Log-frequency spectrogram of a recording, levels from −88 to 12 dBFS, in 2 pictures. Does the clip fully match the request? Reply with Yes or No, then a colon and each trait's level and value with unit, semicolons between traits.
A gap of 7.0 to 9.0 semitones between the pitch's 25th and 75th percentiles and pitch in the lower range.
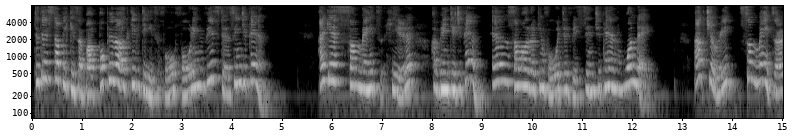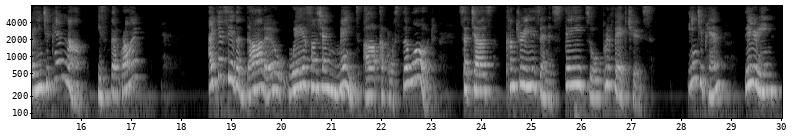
No: wide, 7.3 semitones; very high, 265 Hz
